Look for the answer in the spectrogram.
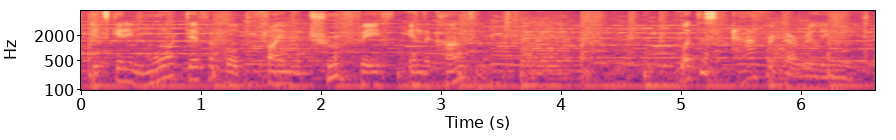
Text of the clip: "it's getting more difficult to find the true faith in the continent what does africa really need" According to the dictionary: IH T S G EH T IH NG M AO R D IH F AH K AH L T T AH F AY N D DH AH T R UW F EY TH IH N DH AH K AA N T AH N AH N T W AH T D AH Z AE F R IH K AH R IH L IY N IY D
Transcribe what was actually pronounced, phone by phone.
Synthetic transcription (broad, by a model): IH T S G EH T IH NG M AO R D IH F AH K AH L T T AH F AY N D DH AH T R UW F EY TH IH N DH AH K AA N T AH N AH N T W AH T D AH Z AE F R IH K AH R IH L IY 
